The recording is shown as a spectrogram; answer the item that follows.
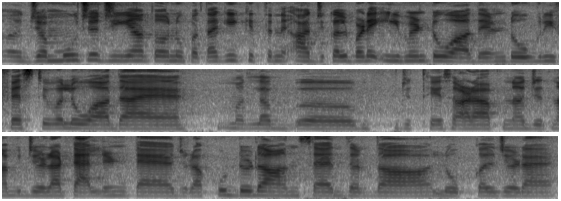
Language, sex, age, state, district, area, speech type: Dogri, female, 30-45, Jammu and Kashmir, Jammu, urban, spontaneous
